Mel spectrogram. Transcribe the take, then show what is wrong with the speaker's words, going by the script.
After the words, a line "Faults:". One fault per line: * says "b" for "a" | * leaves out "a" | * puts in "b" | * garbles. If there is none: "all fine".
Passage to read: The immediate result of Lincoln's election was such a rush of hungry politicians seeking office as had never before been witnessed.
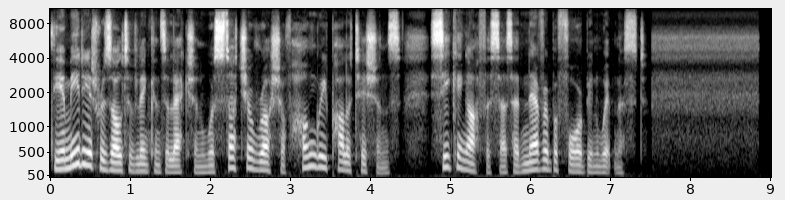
The immediate result of Lincoln's election was such a rush of hungry politicians seeking office as had never before been witnessed.
Faults:
all fine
